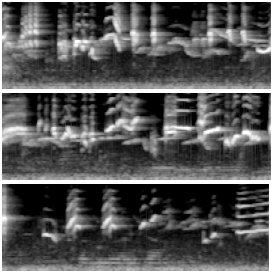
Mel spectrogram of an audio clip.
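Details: A forest White-rumped shama sings to summon a female: loud, melodious whistled phrases mixed with buzzy rasps and quick chirps, roughly two phrases a second, fading to softer notes toward the end.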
